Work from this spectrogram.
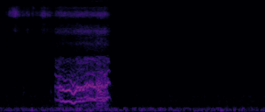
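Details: A seven-month-old Chihuahua asleep and snoring loudly: a single nasal, wavering, whistly snore lasting under a second, set against a steady low hum in the room.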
